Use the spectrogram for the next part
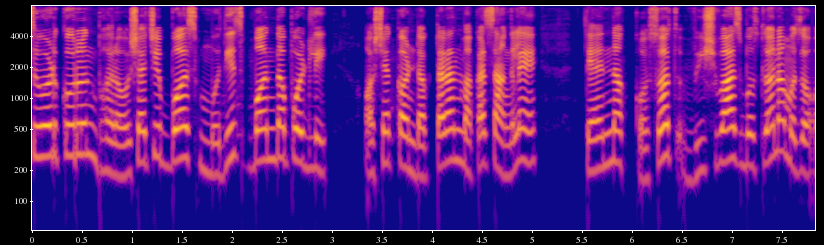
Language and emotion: Goan Konkani, surprised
